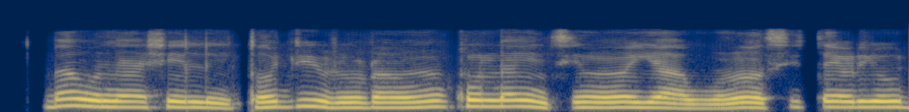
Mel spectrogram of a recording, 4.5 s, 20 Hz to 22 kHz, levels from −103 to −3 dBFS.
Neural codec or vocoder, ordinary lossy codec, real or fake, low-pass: codec, 16 kHz, 4 kbps, X-Codec, HuBERT features, trained on balanced general audio; none; fake; none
